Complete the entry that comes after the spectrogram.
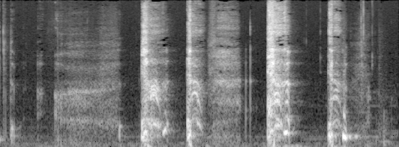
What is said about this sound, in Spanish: Así que si empiezo a toser, por favor, no se rían.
